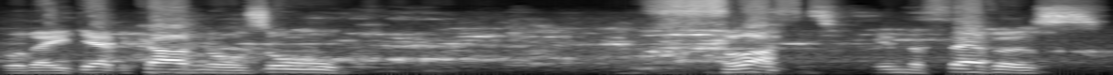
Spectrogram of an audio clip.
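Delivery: steady live hockey commentary; play-by-play. Acted. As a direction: call the game as it unfolds.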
